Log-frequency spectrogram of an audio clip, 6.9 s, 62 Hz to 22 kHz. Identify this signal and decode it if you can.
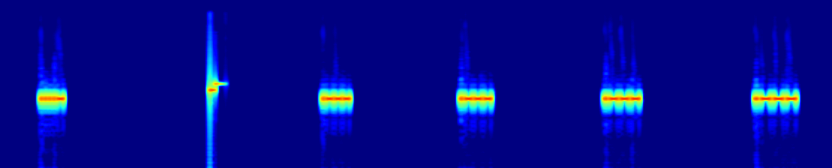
Morse code, heard as a keyed tone, about 60 wpm, spaced as for 9 wpm, 700 Hz. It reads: 4 JJJJ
